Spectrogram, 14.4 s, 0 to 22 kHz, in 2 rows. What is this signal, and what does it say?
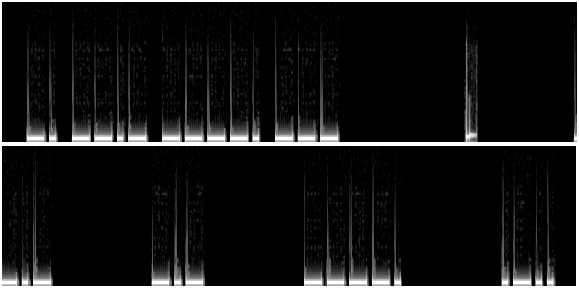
Morse code, heard as a keyed tone, about 17 wpm, spaced as for 9 wpm, 700 Hz. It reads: NQ9O KK9L
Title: USA Call Signs - 4 Characters - 6x Character Spacing - 17wpm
